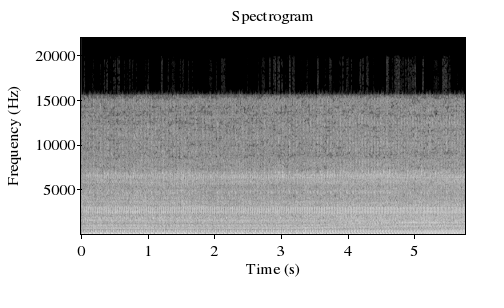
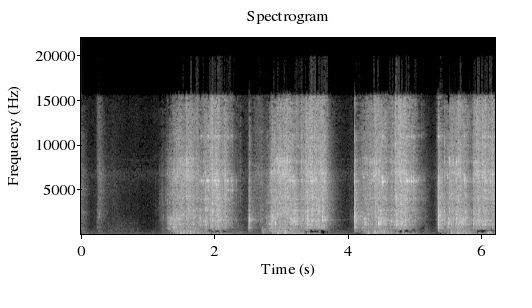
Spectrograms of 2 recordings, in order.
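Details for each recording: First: 1965 Honda E300 generator after restoring spark, running with choke in and throttle low, even single-cylinder putter, rhythm easing slightly near the end as speed drops; smooth, healthy running, light powered. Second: Vintage Honda E300 300-watt generator, about 1970, bought at swap meet; about nine hard recoil pulls, each a rattling whir that dies away with no firing; dead, no spark; owner suspects the condenser.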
